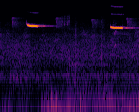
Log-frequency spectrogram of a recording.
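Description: Pygmy wren-babbler giving two very high, thin, slightly falling whistles, about a second and a half apart, over a faint low background hum.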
